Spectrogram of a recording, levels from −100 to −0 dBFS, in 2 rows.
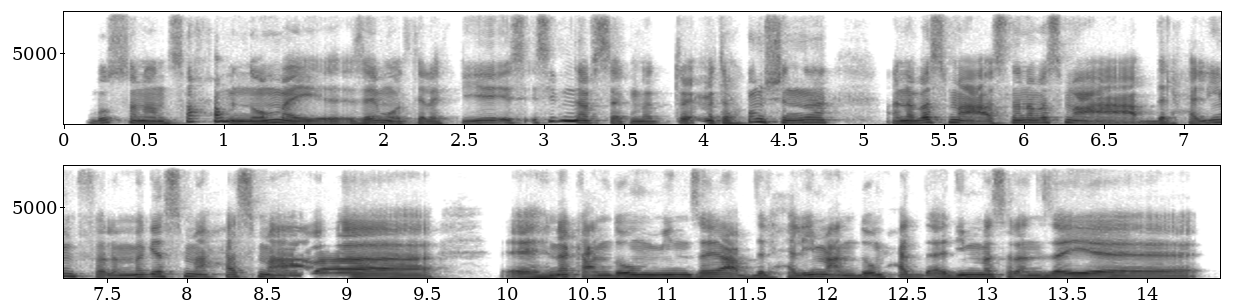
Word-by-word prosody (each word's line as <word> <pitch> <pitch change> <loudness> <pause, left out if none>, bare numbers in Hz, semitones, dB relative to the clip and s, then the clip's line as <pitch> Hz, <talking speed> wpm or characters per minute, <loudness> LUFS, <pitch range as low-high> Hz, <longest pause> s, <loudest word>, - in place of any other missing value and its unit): بُصّ 150 +6 -7
أنا 135 -2 +2
أنصحهم 215 - -2
إن 125 -1 +3
هُم 150 +7 +3
ي 110 -3 0
زي 130 +5 0
ما 145 -3 +1
قُلت 115 +2 -5
لك 115 +1 -6
ي 145 +4 -1
س - - -11
سيب 250 +11 -5
نَفسك، 145 - +3
ما 115 0 -1
ت 115 +3 -7
ما 145 - +3
تحكمش 165 - -2
إن 155 +2 +1
أنا 170 -1 0 0.4
أنا 135 +1 +3
باسمع 170 -5 +2
أصل 125 +6 -4
أنا 160 0 +1
باسمع 170 0 -1
عبد 115 +1 -4
الحليم، 130 +10 -2
فلمّا 130 -5 -2
آجي 165 +2 -1
أسمع 165 -3 -3
هاسمع 145 -6 0
بقى 125 -5 +2 0.4
هناك 120 +4 0
عندهم 125 +3 +3
مين 140 +1 +4
زي 135 +1 0
عبد 120 -4 0
الحليم، 120 +7 -1
عندهم 125 +3 0
حد 135 -2 -2
قديم 130 +5 +2
مثلًا 130 -3 -1
زي 130 +2 +4
آآ، 105 -3 -1
135 Hz, 185 wpm, -25 LUFS, 120-150 Hz, 0.4 s, مين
